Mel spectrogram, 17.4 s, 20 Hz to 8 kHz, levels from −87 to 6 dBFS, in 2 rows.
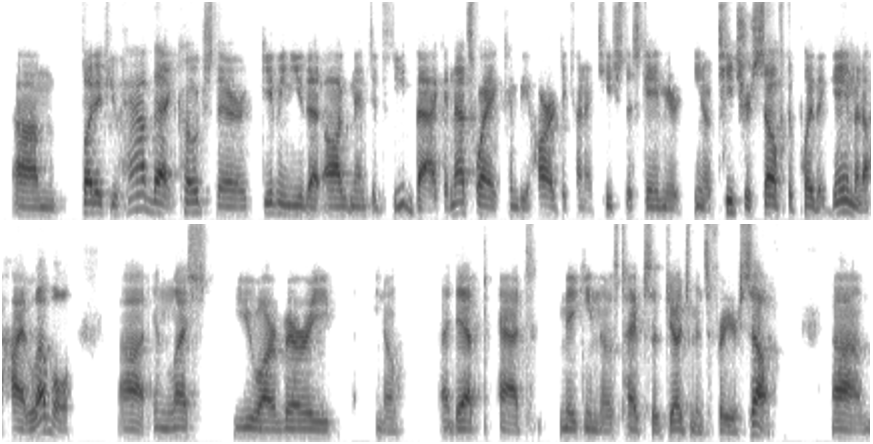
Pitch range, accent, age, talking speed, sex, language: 105-130 Hz, American, 20-39, 195 wpm, male, English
